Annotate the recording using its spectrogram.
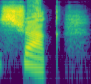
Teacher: Again, struck. So we start with a consonant cluster of this individual sounds of S, T, and R. And then we followed by a schwa sound and a letter K sound at the end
